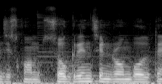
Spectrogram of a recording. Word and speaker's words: Sjögren: इस वर्ड में जे साइलेंट होता है तो हम बोलते हैं इसे सोग्रेन सिंड्रोम।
